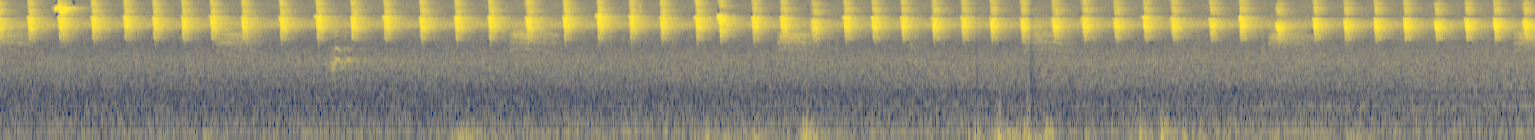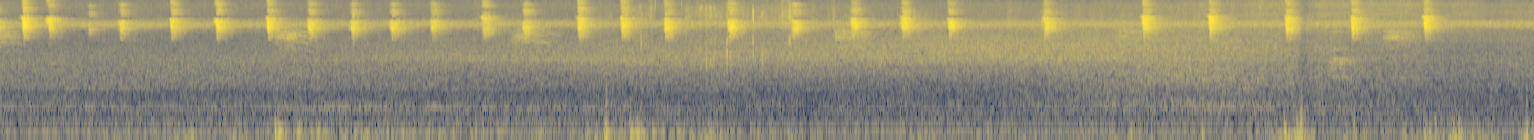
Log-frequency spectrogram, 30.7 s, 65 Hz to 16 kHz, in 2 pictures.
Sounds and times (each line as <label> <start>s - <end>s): Birds 0.0s - 30.6s
Geese 3.2s - 3.6s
